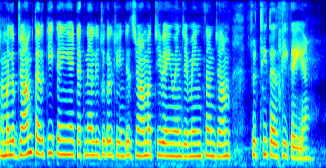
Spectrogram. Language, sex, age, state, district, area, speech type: Sindhi, female, 30-45, Maharashtra, Mumbai Suburban, urban, spontaneous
